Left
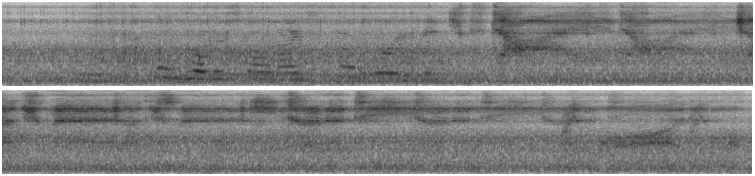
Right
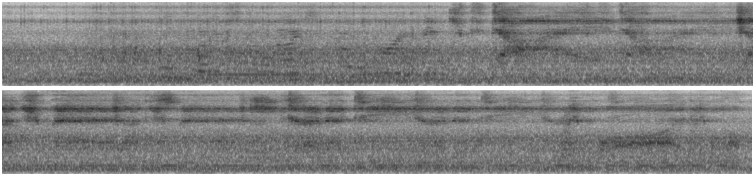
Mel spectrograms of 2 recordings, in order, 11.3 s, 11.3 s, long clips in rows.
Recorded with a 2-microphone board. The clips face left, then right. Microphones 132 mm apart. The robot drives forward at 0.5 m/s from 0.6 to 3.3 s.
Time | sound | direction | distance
1.1 | a woman speaking | 60° left (ahead or behind) | 1.9 m
3.4 | whispering | 35° right (ahead or behind) | 1.9 m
